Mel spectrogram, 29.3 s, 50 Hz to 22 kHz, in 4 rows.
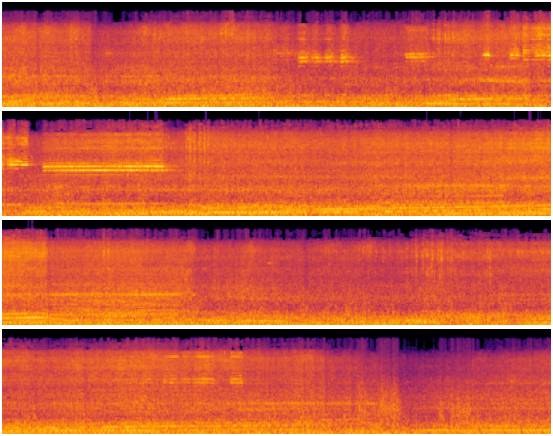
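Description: Yamaha RX 135's single-cylinder two-stroke engine running under way, revving up through the gears and dropping back at each shift, several times over. Short horn beeps sound from about four to ten seconds in.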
